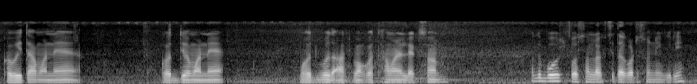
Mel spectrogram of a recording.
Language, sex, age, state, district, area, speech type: Odia, male, 18-30, Odisha, Balangir, urban, spontaneous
